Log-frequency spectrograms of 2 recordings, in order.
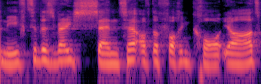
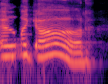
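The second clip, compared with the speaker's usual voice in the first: higher, badly done American Gen Z talking style; 6 semitones higher than usual. Mocking how a character now talks: Kimiko's Gen Z talking style. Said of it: "fucking Gen Z type of talking style".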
